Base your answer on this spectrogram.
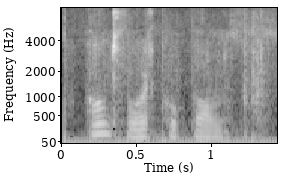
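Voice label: "antwoordcoupon", Dutch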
